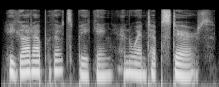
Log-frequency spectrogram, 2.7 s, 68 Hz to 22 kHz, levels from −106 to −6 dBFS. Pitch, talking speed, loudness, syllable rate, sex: 165 Hz, 195 wpm, -23 LUFS, 4.4 syllables/s, female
